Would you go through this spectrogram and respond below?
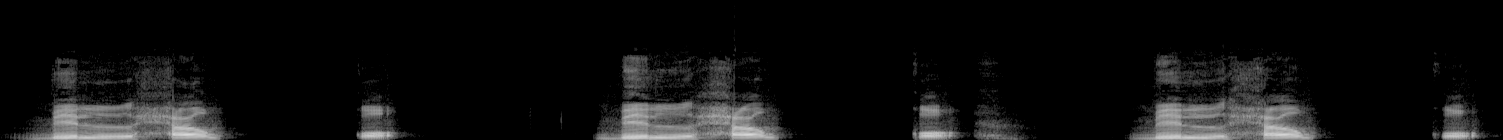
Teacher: Huruf qaf atau huruf qalqalah yang bertasdid mesti dijedahkan suaranya. Ada jedah antara huruf sukun dan huruf yang kedua. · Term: qalqalah akbar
